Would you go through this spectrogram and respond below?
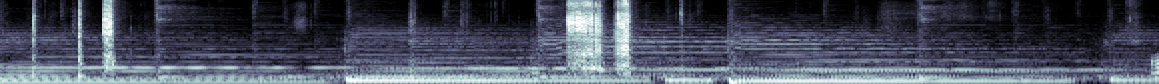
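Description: Flashing tape pulled and pressed across the head of a window on a backyard studio, giving a few short zipper-like rips, one sharp pair in the middle, over a steady low hum.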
